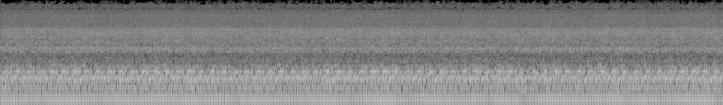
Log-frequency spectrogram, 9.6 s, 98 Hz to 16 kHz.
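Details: 2005 SRT-4 that was intermittently stalling, hesitating on acceleration and idling rough and lean; uneven idle with a lumpy pulse wandering about every half second; fixed by replacing the upstream oxygen sensor.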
